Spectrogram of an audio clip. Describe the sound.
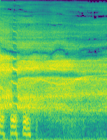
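A voice imitates a Nazgul scream: a loud, shrill, rasping screech held steadily for about two seconds, opening with a few short low guttural bursts.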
